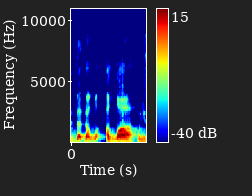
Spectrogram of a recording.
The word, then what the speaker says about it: Allah: Even the name of Allah is unprecedented. Even the way it's pronounced that the Allah when you say Allah, you don't say Allah anywhere else in Arabic. Even the way it's pronounced is unique.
